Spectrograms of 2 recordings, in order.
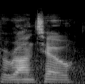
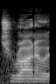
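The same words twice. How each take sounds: First: It is said the way outsiders say it. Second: It is said the way locals say it. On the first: The speaker is not from there. "We know if you're not from here, of course, if you say it as Toronto" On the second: The speaker is from there. "if you're local"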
